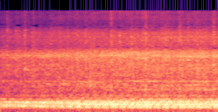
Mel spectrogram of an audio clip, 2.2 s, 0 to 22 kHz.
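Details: 1949 Chevrolet Deluxe 4-door, first start of a replacement engine swapped in for the locked-up original, no exhaust fitted. Loud raw idle with open-pipe rasp but even, steady beat; runs smoothly, normal idle.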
